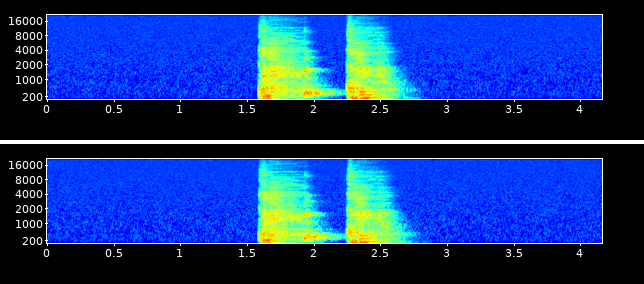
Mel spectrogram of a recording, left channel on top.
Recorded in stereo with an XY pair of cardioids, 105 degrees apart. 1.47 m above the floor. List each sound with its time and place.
1.6 s a cough: 45° left, 1.6 m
